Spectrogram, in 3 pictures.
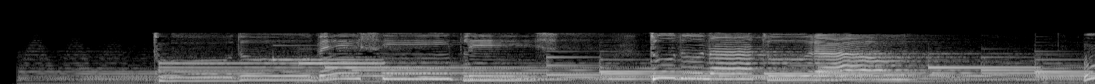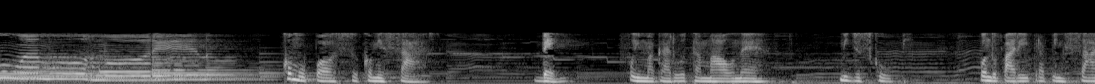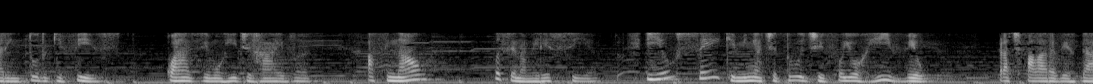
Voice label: promete que vai me desculpar f, Telemensagens; Desculpas; fem; Telemensagens 2017

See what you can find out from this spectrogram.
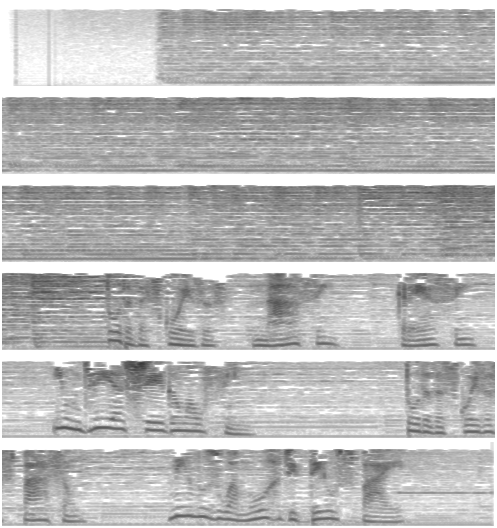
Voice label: Evang. Apoio f, Telemensagens Gospel fem; Telemensagens 2017

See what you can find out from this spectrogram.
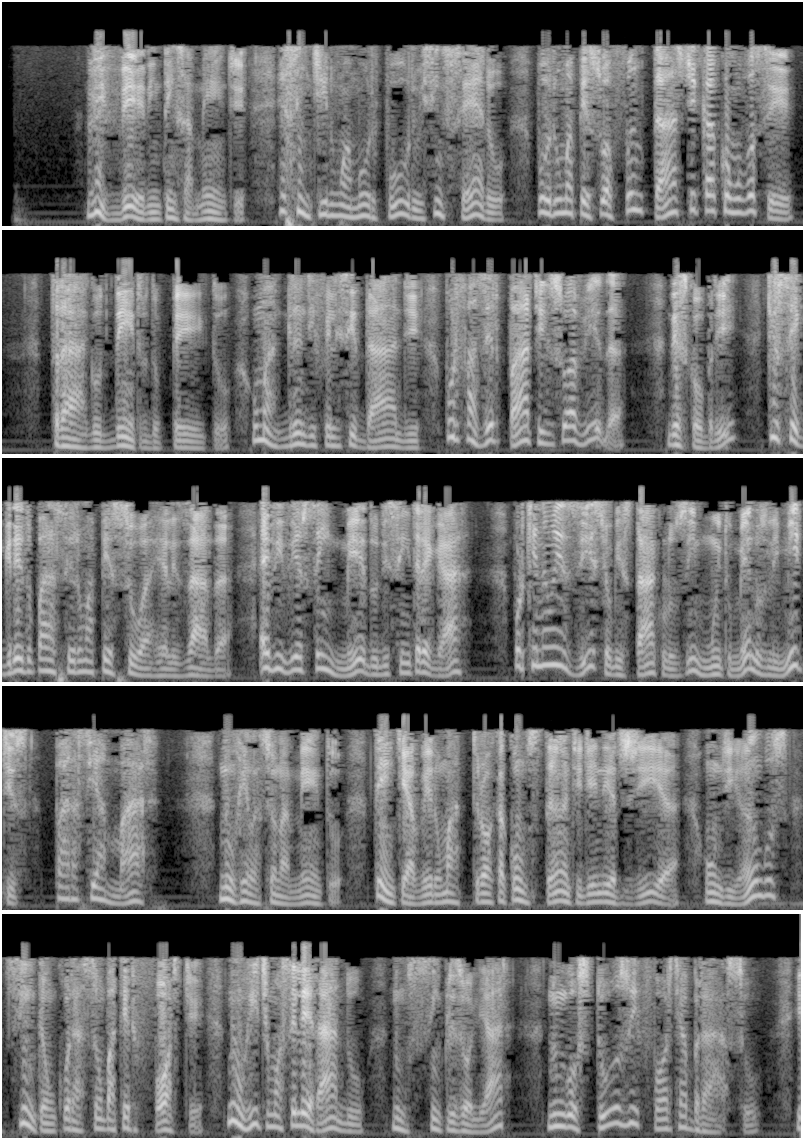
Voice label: Romântico Masculino, Telemensagens; Românticas

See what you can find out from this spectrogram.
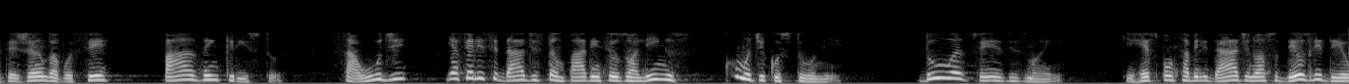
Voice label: Aniversário Feminino, Telemensagens

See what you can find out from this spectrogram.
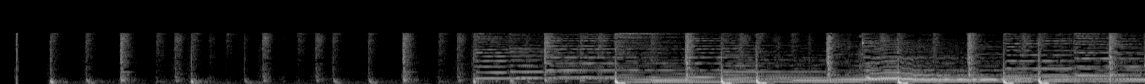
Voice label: SUAVE M, Dia Dos namorados; Telemensagens; masc; Telemensagens 2017

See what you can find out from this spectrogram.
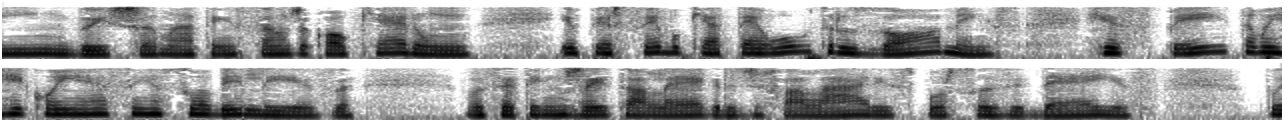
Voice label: QUERO TE CONHECER MELHOR (F), Telemensagens Românticas fem

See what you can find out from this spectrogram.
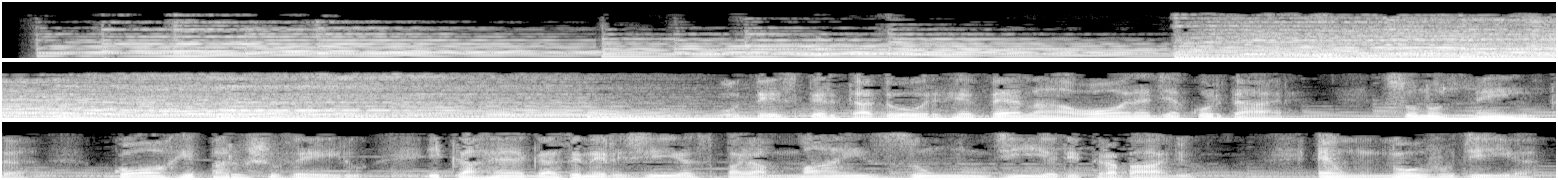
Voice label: SECRETÁRIA M, Telemensagens; Homenagens; masc

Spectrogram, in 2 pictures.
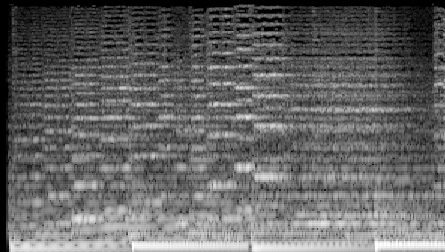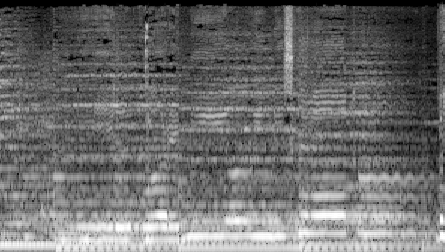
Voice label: SAUDADE MOMENTOS FEM; Telemensagens; Saudades; ROM SAUDADE MOMENTOS

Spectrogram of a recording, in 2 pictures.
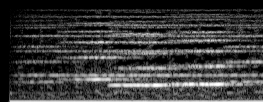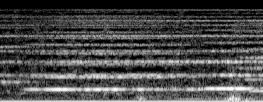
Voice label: EVANGÉLICO M, Telemensagens, masc; Telemensagens 2017

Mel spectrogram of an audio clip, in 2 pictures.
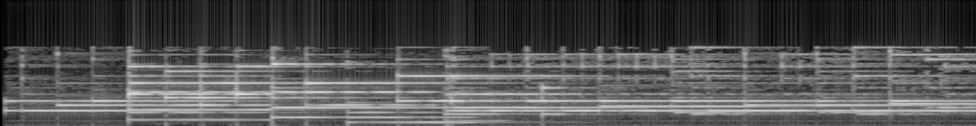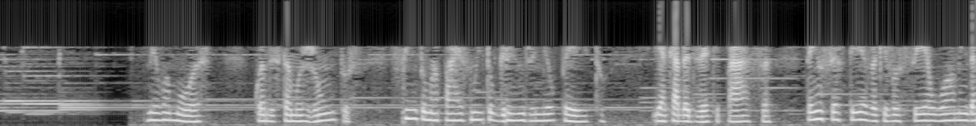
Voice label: EVANGÉLICA F, fem; Dia Dos namorados; Telemensagens 2017

